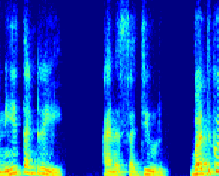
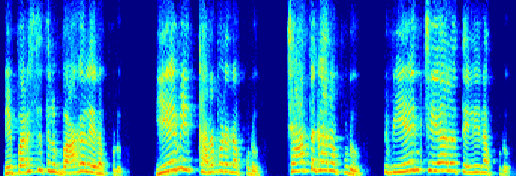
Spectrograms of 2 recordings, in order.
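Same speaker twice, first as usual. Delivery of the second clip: higher, louder pleading build; impassioned preaching; 8 semitones higher, 5 dB louder than usual. Acted. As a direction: cry it out to the congregation. Preacher appeals at full force. (ఉద్వేగంగా గట్టిగా ప్రసంగం)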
